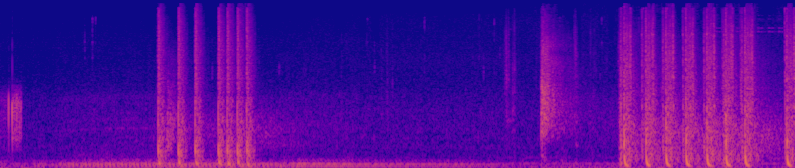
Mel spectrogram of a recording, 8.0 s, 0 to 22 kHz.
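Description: Arma 3 video game gunfire: sharp bursts of rapid automatic shots, then a lone shot and a longer volley, crisp and fairly close over a low droning background, with no talking.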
